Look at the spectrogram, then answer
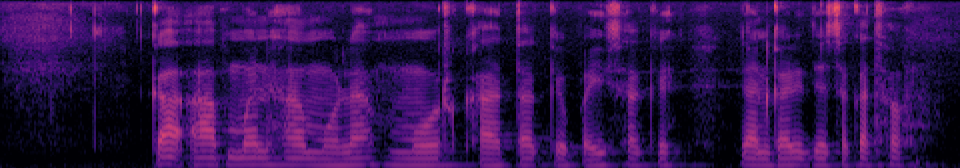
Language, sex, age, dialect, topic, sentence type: Chhattisgarhi, male, 18-24, Western/Budati/Khatahi, banking, question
